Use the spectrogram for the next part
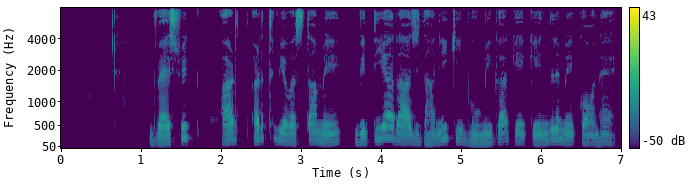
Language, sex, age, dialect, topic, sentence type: Hindi, male, 51-55, Garhwali, banking, statement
